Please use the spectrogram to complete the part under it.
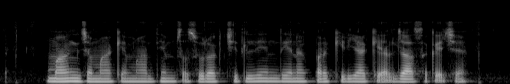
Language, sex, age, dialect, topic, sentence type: Maithili, male, 46-50, Southern/Standard, banking, statement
